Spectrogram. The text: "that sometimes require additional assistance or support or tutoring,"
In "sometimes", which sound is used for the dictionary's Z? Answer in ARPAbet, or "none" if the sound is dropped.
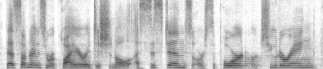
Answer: Z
